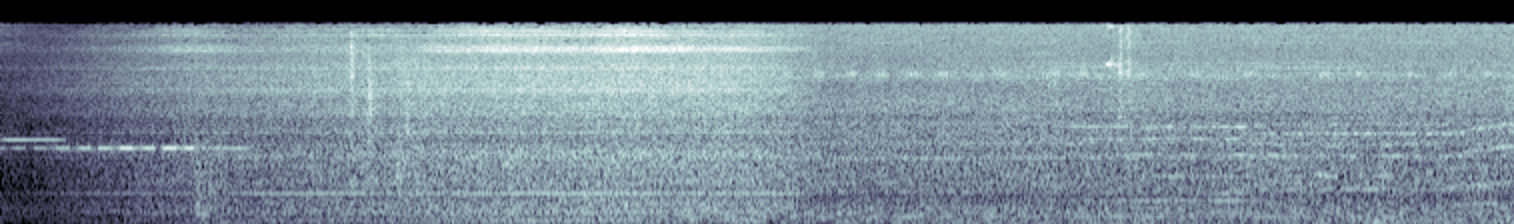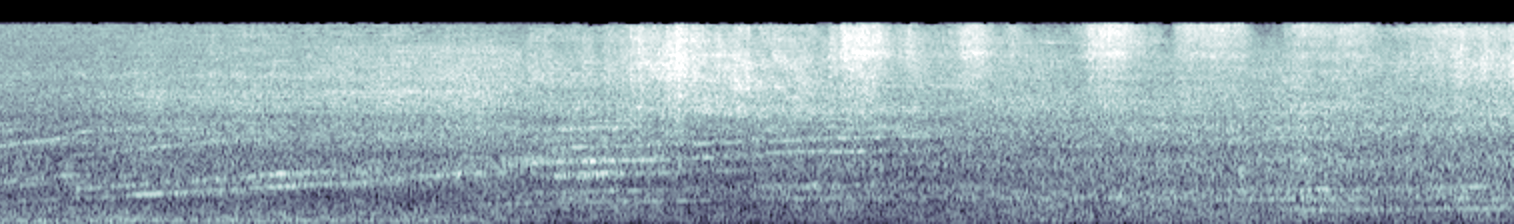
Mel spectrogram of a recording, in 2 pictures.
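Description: An electric train rumbles and whirs close by.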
